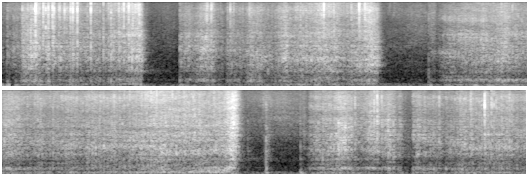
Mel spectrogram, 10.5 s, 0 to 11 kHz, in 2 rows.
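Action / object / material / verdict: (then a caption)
scrape / foam exercise roller / foam / none. Long acrylic nails scratch and tap along the textured surface of a long black exercise-style foam roller held upright. The result is a steady, dense, bright scraping rasp over a low rumble, broken by brief quiet pauses near 1.5, 4 and 8 seconds.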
